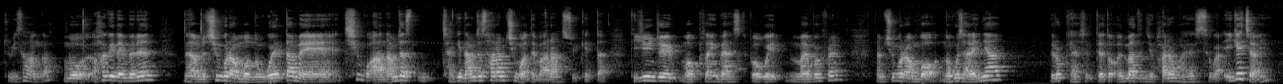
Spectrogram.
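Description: Man, English lesson podcast host, slightly high voice, lively drills, roomy echo. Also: fairly quick. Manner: lively, repeats drill phrases, playful skits.

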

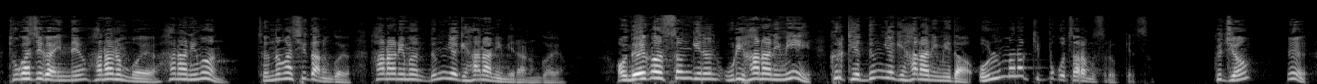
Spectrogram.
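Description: Middle-aged male pastor, sermon delivery, slightly higher voice with lively, animated storytelling. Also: husky.

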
